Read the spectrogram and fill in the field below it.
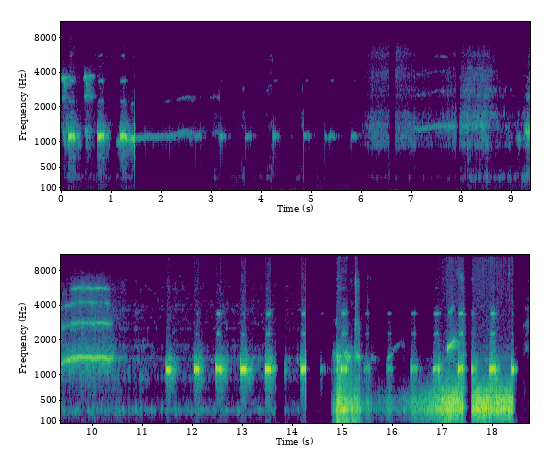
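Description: Northern Saw-whet Owl chirps and whistled notes arrive in a quick, repeated series, sparse at first and then denser, ending with noisy bursts and rustling close by.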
